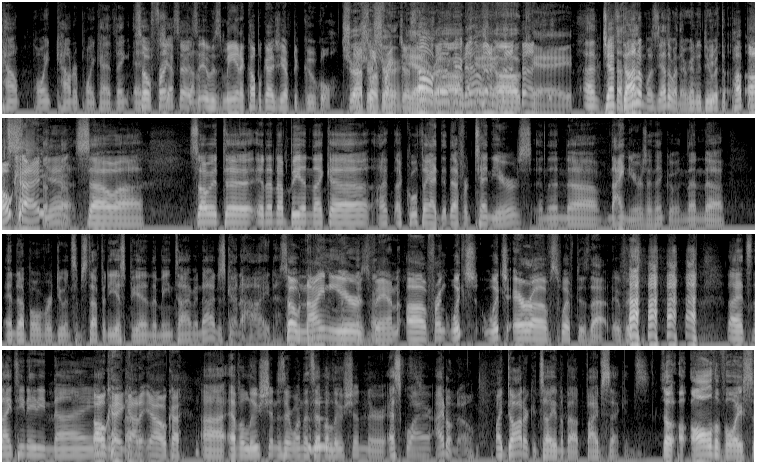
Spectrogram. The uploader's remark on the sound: live on Radio Row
